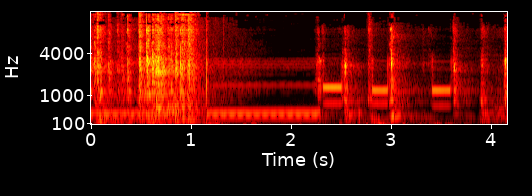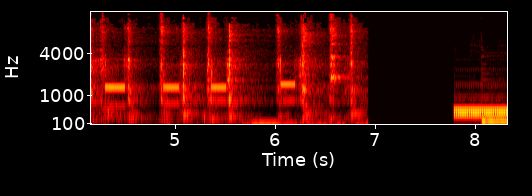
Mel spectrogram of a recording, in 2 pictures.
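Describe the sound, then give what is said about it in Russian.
A coin clatters into a payphone slot with a sharp metallic jingle, followed by a quick run of electronic dial tones as a number is punched in, ending in a steady tone. “Я уронил монету в щель и набрал номер.”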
